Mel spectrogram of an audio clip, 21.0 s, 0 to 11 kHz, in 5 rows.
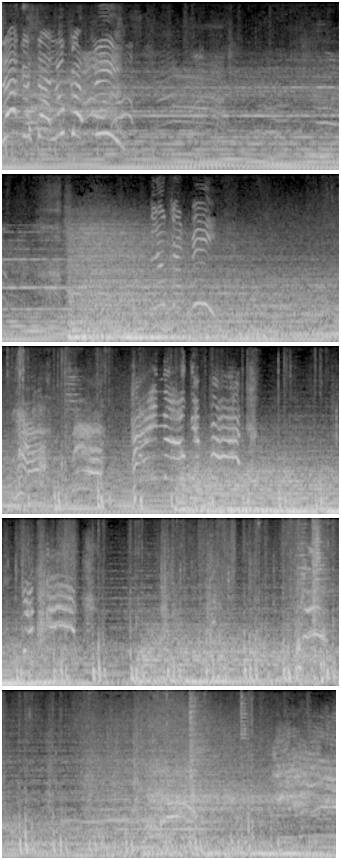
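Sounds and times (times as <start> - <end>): dramatic film music: 0.0 - 21.0.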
